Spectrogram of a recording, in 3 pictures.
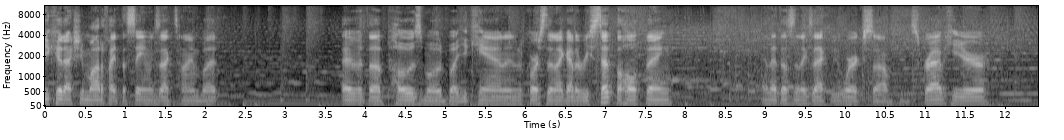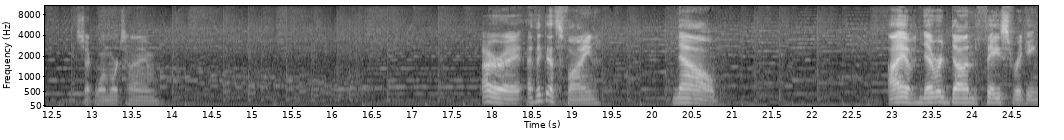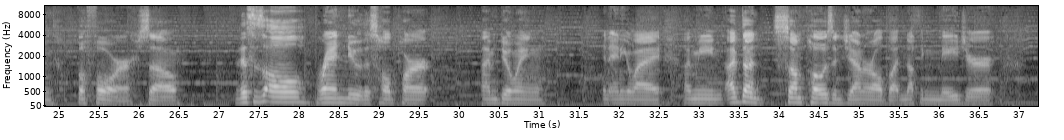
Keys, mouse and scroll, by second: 2.3-5.0 drag, 5.6 a, 5.7 a, 8.2 a, 8.9 middle click, 9.3 middle click, 10.2-11.3 right drag, 11.4-12.5 right drag, 12.6 r, 18.7 ctrl+s, 22.8-23.9 middle drag, 29.8-33.8 drag.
